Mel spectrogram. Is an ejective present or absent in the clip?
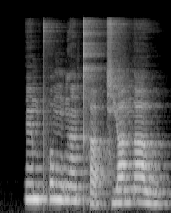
absent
